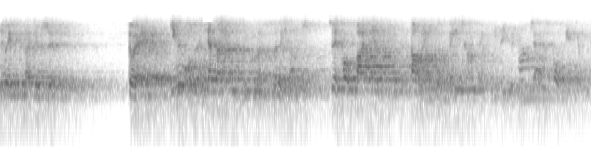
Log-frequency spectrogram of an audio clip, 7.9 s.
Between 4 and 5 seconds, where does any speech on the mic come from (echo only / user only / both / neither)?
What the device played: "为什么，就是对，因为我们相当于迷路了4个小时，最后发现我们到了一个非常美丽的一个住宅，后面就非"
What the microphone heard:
echo only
